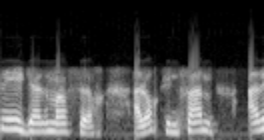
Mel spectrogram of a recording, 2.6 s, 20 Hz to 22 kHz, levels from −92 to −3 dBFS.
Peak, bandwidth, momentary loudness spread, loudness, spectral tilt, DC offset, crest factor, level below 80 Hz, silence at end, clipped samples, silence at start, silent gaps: -2 dBFS; 6.8 kHz; 7 LU; -17 LUFS; -7.5 dB/octave; under 0.1%; 16 dB; -60 dBFS; 0 s; under 0.1%; 0 s; none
